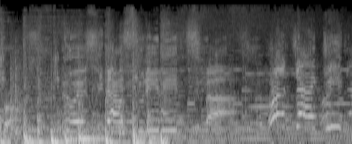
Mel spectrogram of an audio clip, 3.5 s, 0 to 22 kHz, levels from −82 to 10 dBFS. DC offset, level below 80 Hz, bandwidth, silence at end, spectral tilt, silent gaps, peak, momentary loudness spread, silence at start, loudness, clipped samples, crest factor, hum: under 0.1%; -24 dBFS; 19 kHz; 0 s; -4.5 dB/octave; none; -6 dBFS; 7 LU; 0 s; -20 LUFS; under 0.1%; 12 dB; none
